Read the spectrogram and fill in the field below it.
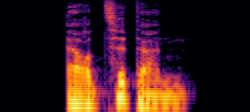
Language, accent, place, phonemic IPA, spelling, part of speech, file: German, Germany, Berlin, /ɛɐˈt͡sɪtɐn/, erzittern, verb, De-erzittern.ogg
- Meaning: to tremble, quake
